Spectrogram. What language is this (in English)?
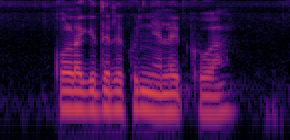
Santali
